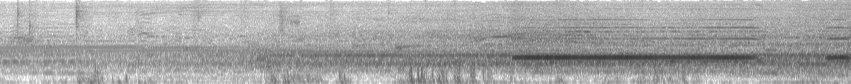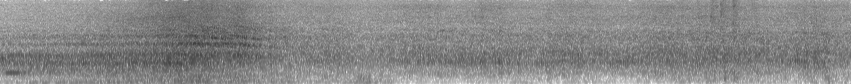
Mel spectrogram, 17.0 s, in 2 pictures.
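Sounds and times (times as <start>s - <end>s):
locomotive rushing past: 2.6s - 17.0s
locomotive horn: 3.9s - 10.8s.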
